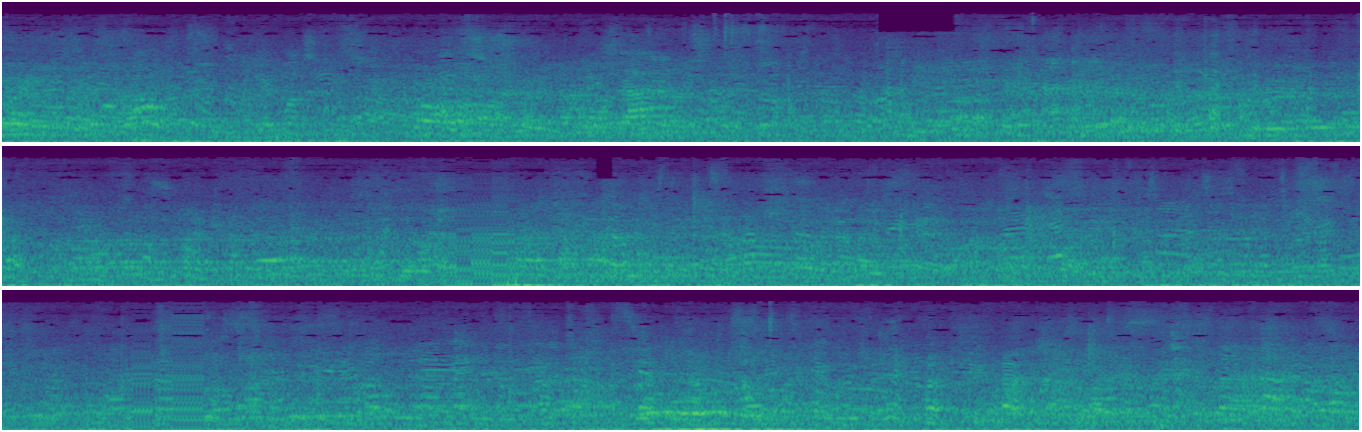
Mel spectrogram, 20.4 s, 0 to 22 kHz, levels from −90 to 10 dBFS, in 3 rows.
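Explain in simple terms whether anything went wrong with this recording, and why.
A couple of things go wrong. There are three short glitches from damaged data in a compressed stream, at 4.37–4.43 s, 9.75–9.80 s and 20.08–20.13 s. At each point the decoder hits corrupted bytes, loses its place and skips ahead to the next frame it can read.

The sound also turns into a stiff, metallic buzz at 9.04–9.38 s and 14.25–14.63 s. This is robotic sound from repeated short buffers. The likely cause is new audio arriving late, so the software loops the last 20 ms or so while most of the real sound is skipped. That loop sets a fixed 50 Hz drone over everything.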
